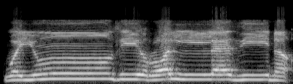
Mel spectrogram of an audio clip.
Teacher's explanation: را پہ فتح ہے, اس کو ہیوی کریں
